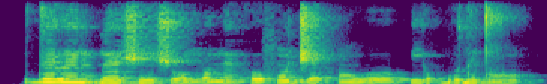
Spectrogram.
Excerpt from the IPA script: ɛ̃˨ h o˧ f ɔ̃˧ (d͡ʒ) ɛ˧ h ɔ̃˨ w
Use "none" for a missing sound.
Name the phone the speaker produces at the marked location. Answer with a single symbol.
d͡ʒ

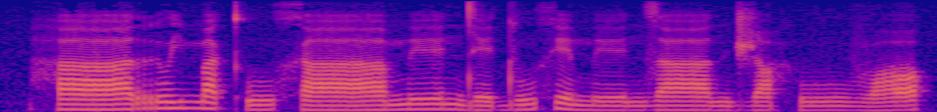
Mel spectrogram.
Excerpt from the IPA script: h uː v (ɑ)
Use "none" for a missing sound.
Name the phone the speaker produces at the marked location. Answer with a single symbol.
ɑ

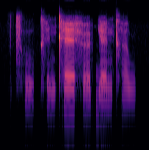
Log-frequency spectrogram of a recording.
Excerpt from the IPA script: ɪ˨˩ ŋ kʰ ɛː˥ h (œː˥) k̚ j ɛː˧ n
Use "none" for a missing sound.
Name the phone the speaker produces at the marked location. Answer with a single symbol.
œː˨˥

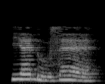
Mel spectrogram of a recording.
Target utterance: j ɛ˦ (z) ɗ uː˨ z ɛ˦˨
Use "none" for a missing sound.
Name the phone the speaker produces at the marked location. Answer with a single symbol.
none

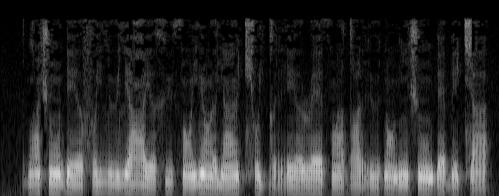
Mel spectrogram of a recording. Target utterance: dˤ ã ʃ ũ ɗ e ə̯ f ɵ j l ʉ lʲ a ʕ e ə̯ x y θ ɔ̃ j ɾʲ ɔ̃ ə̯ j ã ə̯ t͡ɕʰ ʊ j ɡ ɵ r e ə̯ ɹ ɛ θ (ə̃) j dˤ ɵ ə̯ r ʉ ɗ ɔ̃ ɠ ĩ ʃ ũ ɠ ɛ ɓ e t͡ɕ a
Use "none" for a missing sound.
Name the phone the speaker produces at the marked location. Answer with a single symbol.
ɔ̃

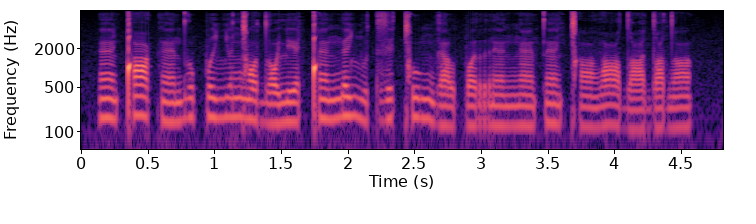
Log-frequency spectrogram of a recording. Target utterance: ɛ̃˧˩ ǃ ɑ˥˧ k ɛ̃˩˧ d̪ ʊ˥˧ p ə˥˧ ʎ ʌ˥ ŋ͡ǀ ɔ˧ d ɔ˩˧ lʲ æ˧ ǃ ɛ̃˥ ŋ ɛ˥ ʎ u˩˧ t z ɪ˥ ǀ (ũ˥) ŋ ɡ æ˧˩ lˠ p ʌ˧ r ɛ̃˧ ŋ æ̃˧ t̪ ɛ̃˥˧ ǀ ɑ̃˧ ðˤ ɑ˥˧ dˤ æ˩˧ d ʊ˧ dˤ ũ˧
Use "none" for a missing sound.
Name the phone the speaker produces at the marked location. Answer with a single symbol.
u˥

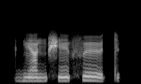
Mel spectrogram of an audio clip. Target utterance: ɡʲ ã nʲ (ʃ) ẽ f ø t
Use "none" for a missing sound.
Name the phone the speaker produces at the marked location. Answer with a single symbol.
ʃ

